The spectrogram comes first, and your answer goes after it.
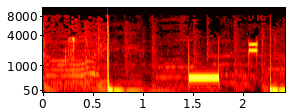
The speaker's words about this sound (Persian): بله تماس قطع میکنیم، میریم یک تماس بعدی را وصل میسازیم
